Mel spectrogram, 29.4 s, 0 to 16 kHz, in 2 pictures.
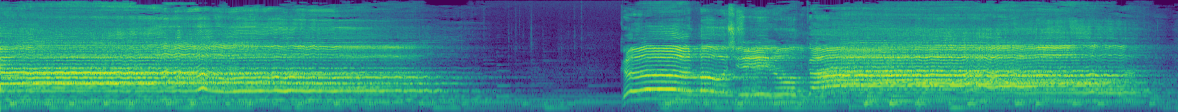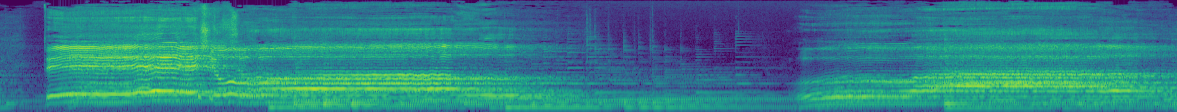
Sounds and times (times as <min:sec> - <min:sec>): Music: 0:00.0 - 0:29.4.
